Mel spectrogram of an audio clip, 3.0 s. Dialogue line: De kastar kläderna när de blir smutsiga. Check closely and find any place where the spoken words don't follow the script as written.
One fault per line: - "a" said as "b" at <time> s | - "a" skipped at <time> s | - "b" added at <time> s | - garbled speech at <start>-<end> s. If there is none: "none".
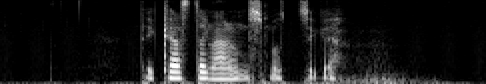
- "kläderna" skipped at 1.3 s
- "blir" skipped at 1.6 s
